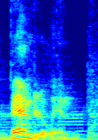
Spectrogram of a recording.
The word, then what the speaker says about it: van der Linde: is van der Linde it's three separate words but you pronounce it like one big word van der Lyn maybe I'm alone on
